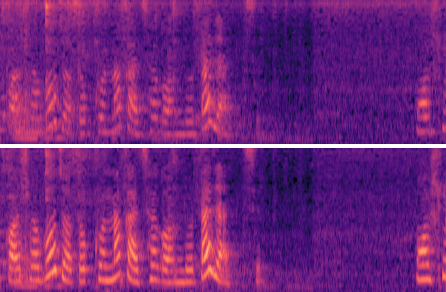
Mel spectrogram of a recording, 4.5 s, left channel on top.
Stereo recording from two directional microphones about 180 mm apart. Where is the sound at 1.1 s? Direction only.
55° right (ahead or behind).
